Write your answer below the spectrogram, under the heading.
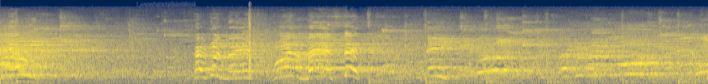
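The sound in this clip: Basketball dribbled on the court during an Aggies game, a run of sharp bounces thudding under a commentator's voice and crowd noise.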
